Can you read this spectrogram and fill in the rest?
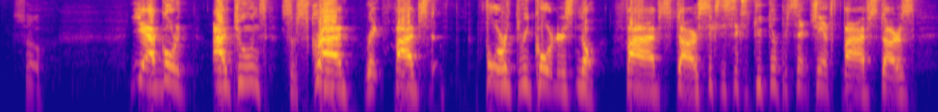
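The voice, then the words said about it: Imitates another person's voice. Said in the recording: “one more Scott Steiner impersonation”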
